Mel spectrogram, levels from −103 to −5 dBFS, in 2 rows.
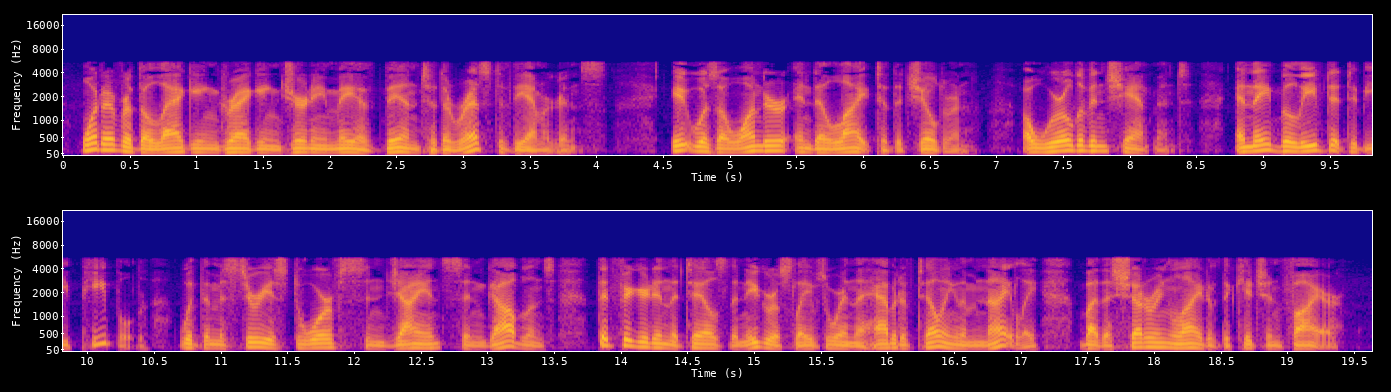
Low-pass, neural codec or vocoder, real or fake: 5.4 kHz; none; real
